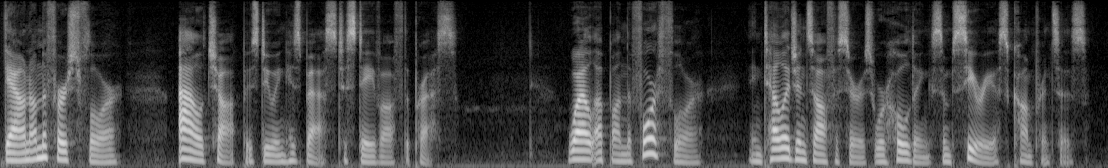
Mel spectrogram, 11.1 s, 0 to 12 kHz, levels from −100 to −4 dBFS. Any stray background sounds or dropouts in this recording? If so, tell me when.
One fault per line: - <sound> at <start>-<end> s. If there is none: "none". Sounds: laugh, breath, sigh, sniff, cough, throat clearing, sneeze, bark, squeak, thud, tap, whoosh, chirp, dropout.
none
